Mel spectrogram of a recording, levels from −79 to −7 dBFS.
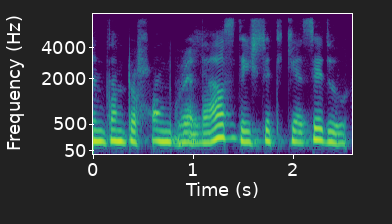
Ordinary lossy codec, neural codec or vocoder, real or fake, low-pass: none; codec, 16 kHz, 1 kbps, FreqCodec, larger model; fake; 7.2 kHz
